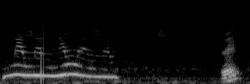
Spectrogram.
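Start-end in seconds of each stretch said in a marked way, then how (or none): 0.0-1.2 squeaky high kitten meows; high mewing. Retold or imitated. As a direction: mew like a chatty little cat. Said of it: "She goes".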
